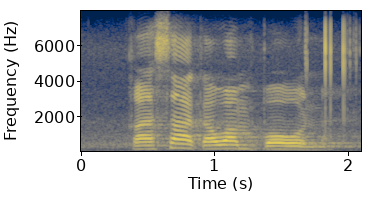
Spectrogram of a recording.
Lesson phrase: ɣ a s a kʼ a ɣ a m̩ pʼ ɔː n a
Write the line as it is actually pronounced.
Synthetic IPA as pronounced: ɣ a s a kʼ a w a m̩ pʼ ɔː n a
